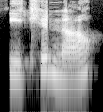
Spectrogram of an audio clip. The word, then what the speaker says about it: echidna: called the spiny anteater the short beak echidna pronounced echidna oh how interesting i've been saying did you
